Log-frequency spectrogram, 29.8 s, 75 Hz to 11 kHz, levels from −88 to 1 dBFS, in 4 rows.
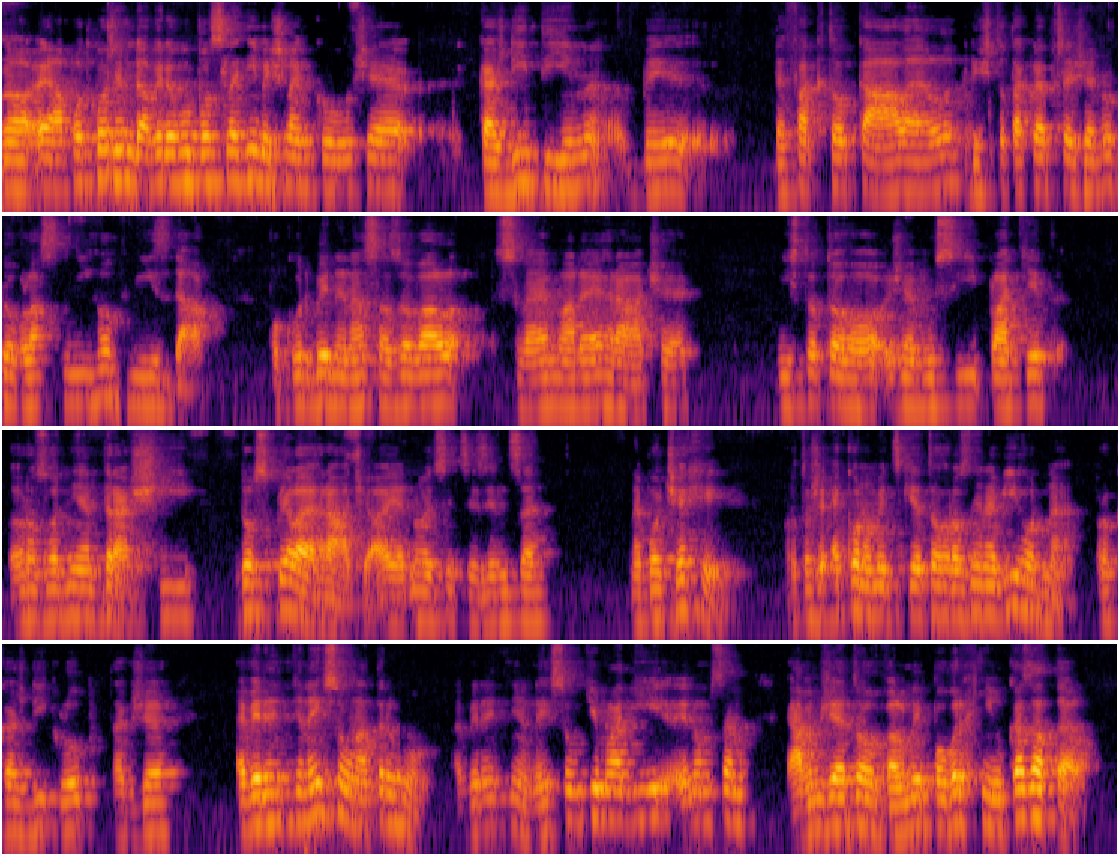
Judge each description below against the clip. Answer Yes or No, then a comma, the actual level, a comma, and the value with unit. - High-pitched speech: No, low, 135 Hz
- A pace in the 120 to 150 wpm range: Yes, average, 140 wpm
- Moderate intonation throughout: Yes, average, 3.6 semitones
